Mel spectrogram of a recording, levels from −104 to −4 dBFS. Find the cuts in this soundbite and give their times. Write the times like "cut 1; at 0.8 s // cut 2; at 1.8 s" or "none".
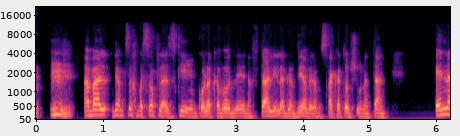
none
